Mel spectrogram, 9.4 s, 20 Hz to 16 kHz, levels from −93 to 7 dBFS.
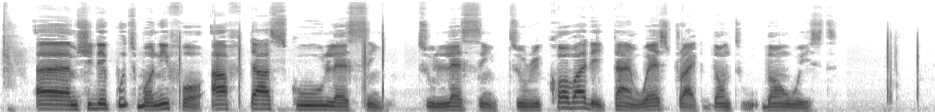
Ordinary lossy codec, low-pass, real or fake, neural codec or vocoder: AAC, 48 kbps; 14.4 kHz; fake; vocoder, 48 kHz, 128 mel bands, Vocos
